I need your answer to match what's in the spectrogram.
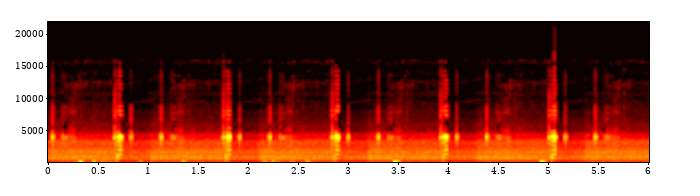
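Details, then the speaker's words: Hard drive from an old broken pink Dell laptop, plugged in over USB, not rotating; sharp dry clicks about once a second over faint hiss, no spin-up whir, clicking a couple of times then stopping; click of death. "This sound is called clicks of death. It's every time when it clicks a couple of times and it stops."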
